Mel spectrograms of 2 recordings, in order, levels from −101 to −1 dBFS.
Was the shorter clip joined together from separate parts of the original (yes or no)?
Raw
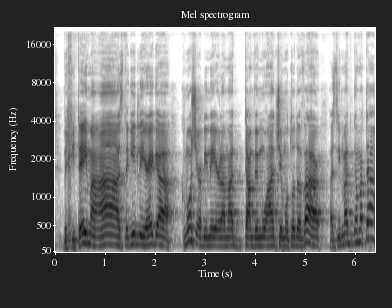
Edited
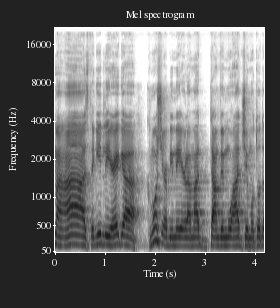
no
